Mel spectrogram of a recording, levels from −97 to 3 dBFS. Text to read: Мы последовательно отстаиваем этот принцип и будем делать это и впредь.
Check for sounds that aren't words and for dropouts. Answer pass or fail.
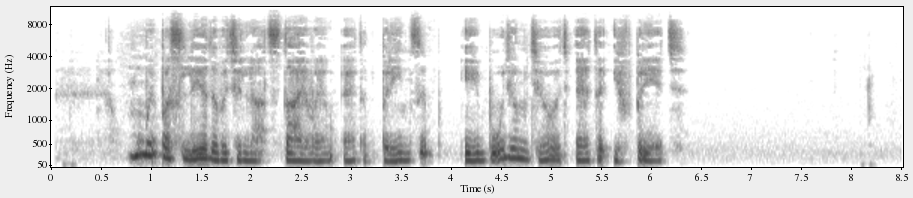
pass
